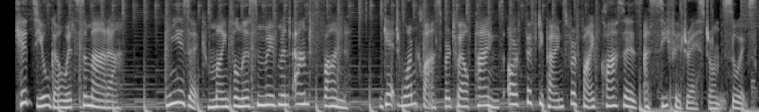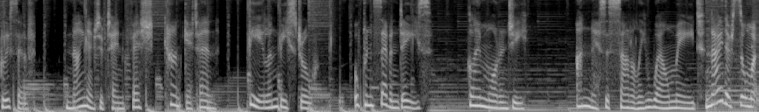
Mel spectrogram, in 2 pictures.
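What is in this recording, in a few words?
Scottish English, female, commercial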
